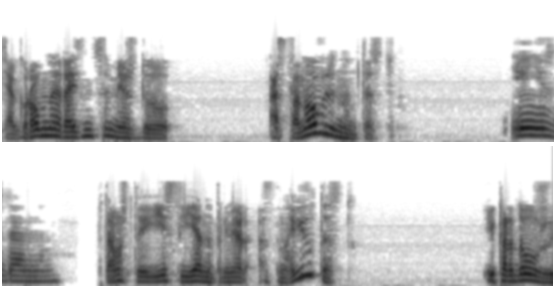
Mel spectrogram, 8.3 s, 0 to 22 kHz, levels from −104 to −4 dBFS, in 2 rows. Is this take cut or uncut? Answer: uncut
